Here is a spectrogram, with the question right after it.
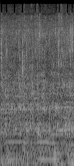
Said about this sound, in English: To turn the tap on, it's anti-clockwise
